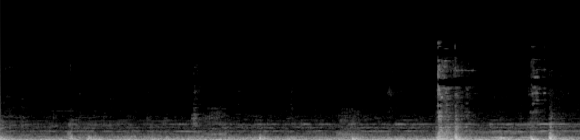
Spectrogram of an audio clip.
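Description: Steel wheels of vintage California Western passenger coaches rolling past on the rails, a steady low rumble. Two sharp clanks come near the end.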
